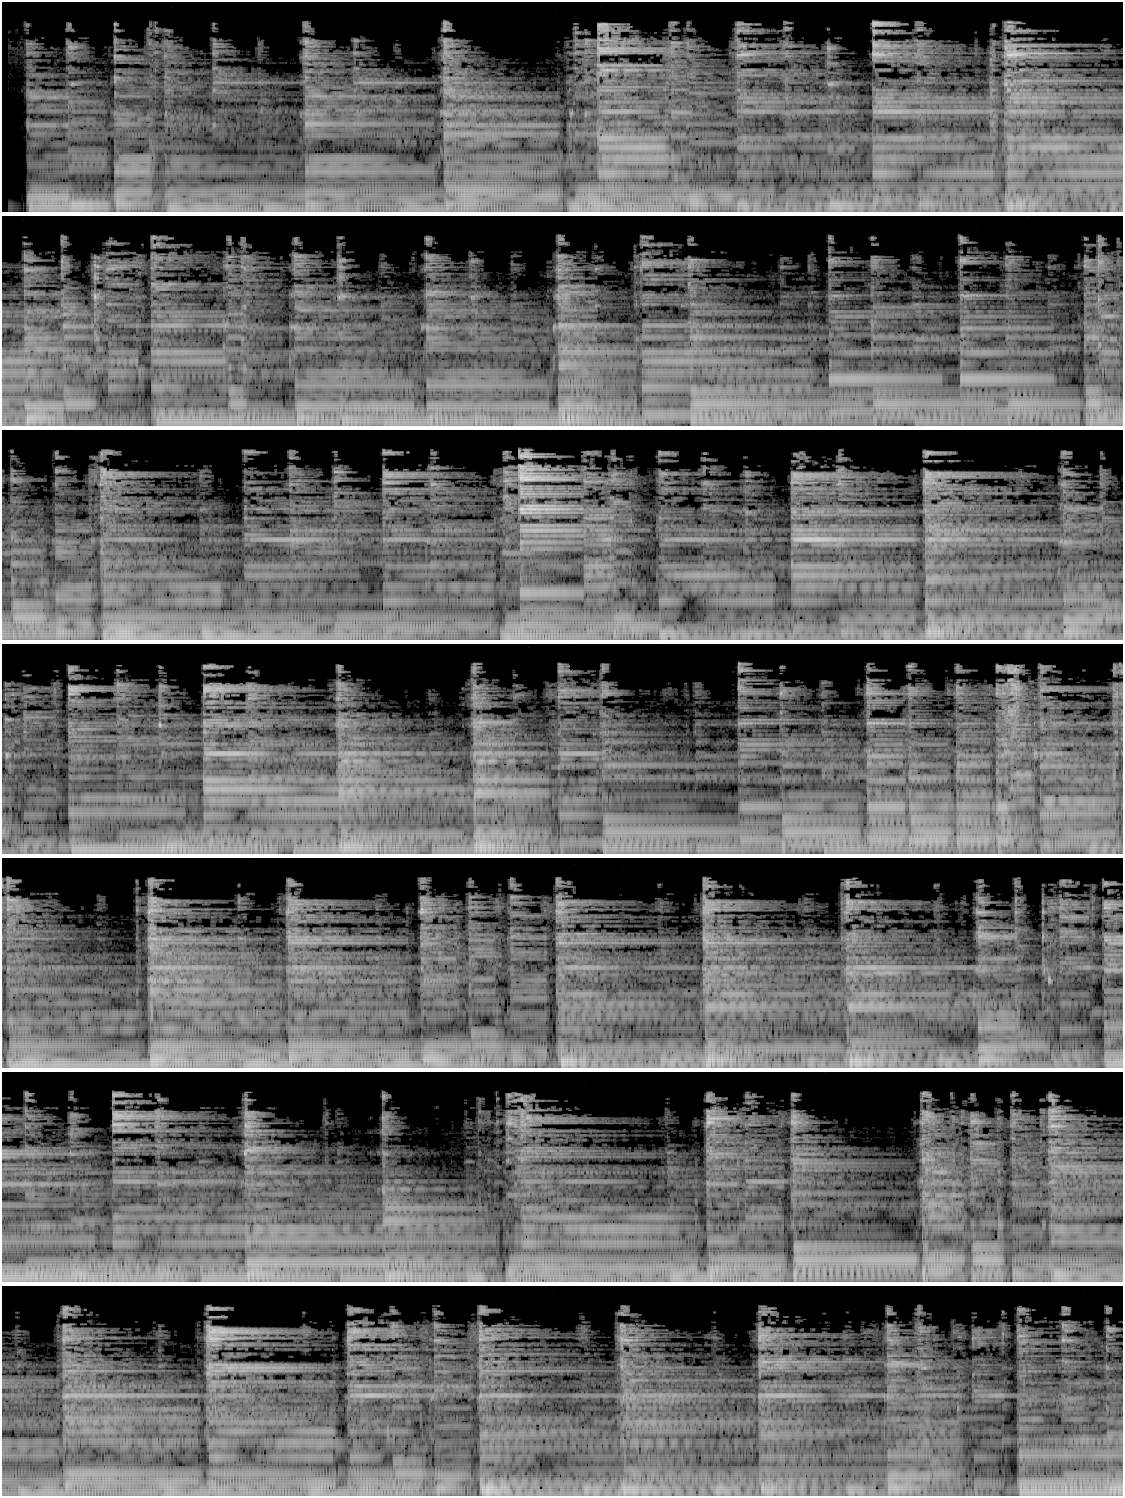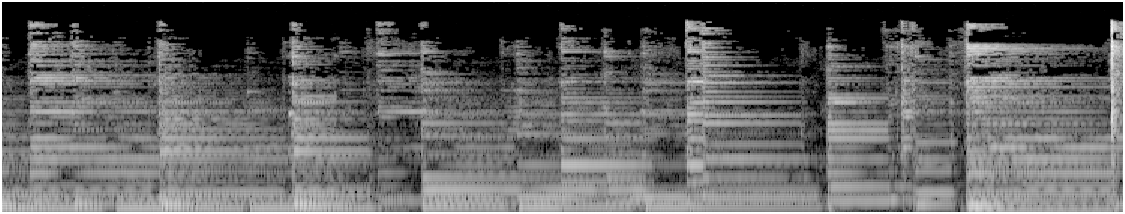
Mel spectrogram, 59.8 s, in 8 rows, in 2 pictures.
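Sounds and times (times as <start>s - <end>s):
guitarist playing: 0.0s - 59.7s.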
